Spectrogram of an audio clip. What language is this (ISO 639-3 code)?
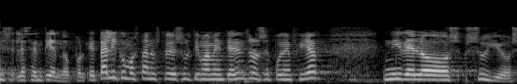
spa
